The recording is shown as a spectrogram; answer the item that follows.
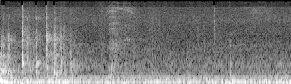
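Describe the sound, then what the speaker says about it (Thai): Keyboard typing at a computer, a quick burst of clicking keystrokes early on, then sparser taps over a low steady hum, with no talking. "เสร็จแล้วก็พิมพ์อนาคอนดา"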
